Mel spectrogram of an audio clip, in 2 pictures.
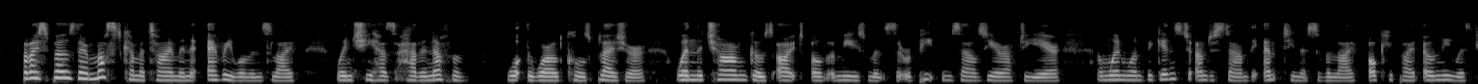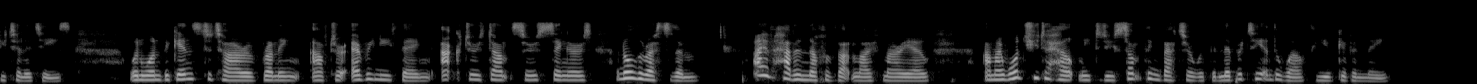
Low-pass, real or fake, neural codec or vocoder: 7.2 kHz; real; none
